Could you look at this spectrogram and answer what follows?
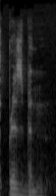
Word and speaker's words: Brisbane: But apparently that is the most incorrect pronunciation. Yeah. Melbourne? No, it's Melbourne. Brisbane? No, it's Brisbane.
